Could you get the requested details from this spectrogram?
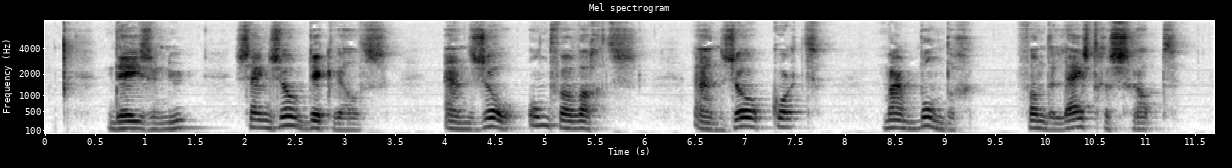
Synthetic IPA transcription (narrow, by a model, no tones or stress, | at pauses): dejzəny | z̥ɛjnzowdɪkʋɛlˠs | ɛnzowɔnvərʋɑχts | ɛnzowkɔɹt | maːɹbɔndəχ | fɑndəlɛjstχəsrɑp̚t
